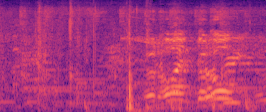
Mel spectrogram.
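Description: Faint field sounds from a wiffleball game: a single sharp knock about a second in, followed by players' voices calling out.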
